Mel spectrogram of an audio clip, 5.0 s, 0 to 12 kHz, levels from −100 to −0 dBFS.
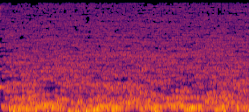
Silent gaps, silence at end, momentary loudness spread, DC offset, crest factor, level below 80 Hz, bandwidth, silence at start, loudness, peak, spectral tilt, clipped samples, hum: none; 0 s; 5 LU; under 0.1%; 14 dB; -34 dBFS; 11.5 kHz; 0 s; -32 LUFS; -14 dBFS; -6 dB/octave; under 0.1%; none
